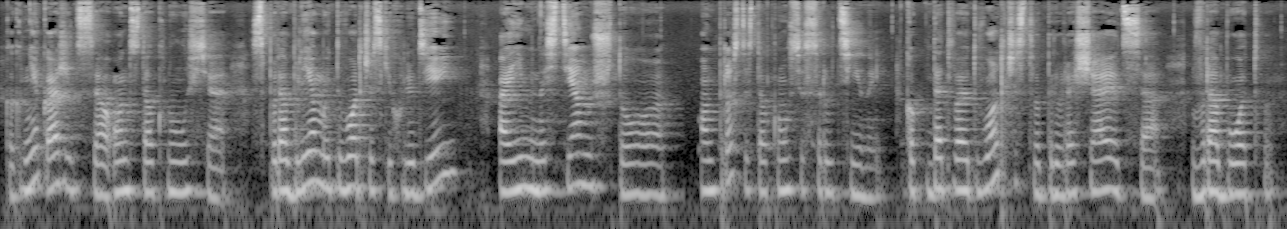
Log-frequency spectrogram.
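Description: A woman's voice: mid-range voice, fairly even intonation, unhurried, warm tone. A woman co-hosting a podcast, giving her opinions on a film in casual, explanatory talk, recorded with a roomy echo. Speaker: podcast co-host. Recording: roomy, echoing sound.

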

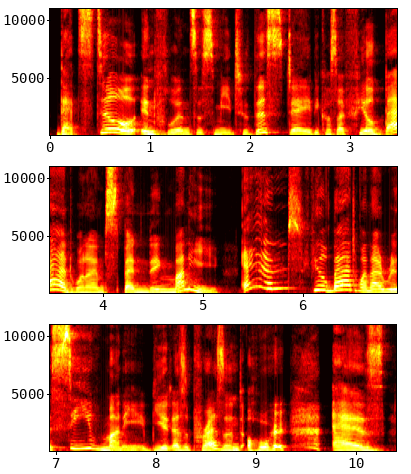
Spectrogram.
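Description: A woman's voice: medium pitch, very animated, a little slow. A woman, a native speaker of Lithuanian and Russian, talks in a mid-range voice. She delivers a personal, motivational monologue in an earnest way. She addresses the listener directly and leans on rhetorical questions. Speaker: spiritual self-help speaker.

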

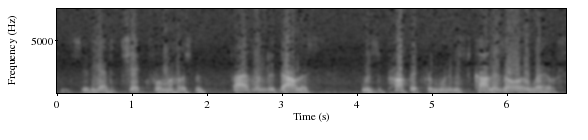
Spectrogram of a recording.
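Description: An actress playing an ashamed, destitute old widow in a radio crime drama, halting and despairing in plain folksy speech. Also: female voice, deep voice, gravelly, slightly rough, full character voice. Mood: subdued recounting. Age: older. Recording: muffled vintage radio drama recording.

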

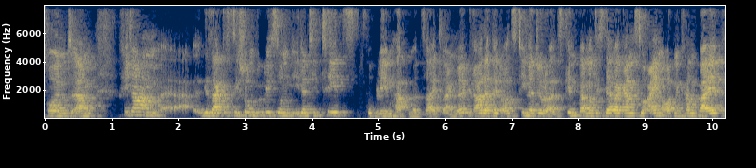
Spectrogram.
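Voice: mid-range voice, fairly even intonation, a little fast, a bit bright. Host rattling off long questions, lots of "ne?", distant echoey sound. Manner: curious, asks long winding questions with frequent "ne?". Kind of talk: casual conversational interview. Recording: very roomy sound, distant from the mic.

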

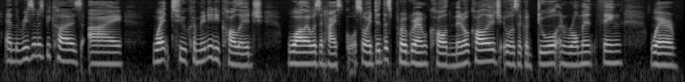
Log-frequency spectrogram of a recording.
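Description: A woman's voice: on the low side, darkish tone, no room sound, clean studio sound. A nineteen-year-old woman from the Bay Area hosting a casual solo podcast, rambling with lots of fillers and getting easily sidetracked. She records in a parked car on earbud mics. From San Francisco Bay Area. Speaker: podcast host. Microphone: wired earbuds mic into a tablet.

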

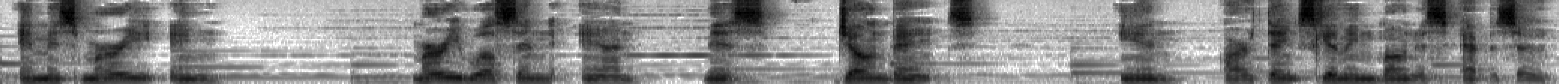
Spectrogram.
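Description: A man hosting a podcast, giving an informal introduction in halting, short phrases. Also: medium pitch. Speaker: podcast host.

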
